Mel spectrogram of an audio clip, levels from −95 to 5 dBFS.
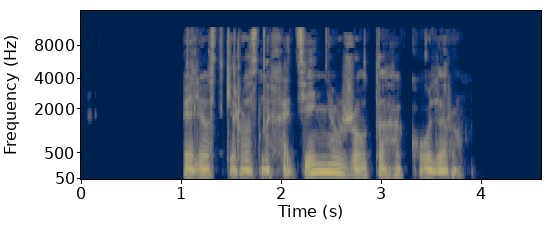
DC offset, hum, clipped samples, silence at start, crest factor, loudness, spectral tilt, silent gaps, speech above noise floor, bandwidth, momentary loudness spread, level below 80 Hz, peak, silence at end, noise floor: under 0.1%; none; under 0.1%; 1.05 s; 22 dB; -29 LUFS; -4 dB/octave; none; over 61 dB; 11.5 kHz; 8 LU; -54 dBFS; -10 dBFS; 0.8 s; under -90 dBFS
